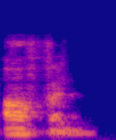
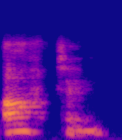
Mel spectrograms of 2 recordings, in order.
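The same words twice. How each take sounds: First: The word is said in an American accent. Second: The word is said in a British accent. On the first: "if you want to sound American, we say often" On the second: "with a British accent, they say often"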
